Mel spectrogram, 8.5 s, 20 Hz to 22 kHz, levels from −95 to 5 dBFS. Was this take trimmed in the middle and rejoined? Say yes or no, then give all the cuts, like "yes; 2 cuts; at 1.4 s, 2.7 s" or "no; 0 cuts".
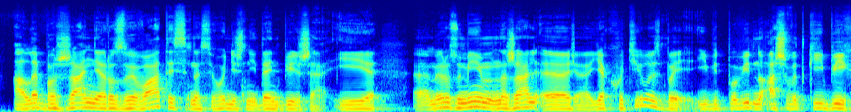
yes; 2 cuts; at 1.8 s, 5.7 s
